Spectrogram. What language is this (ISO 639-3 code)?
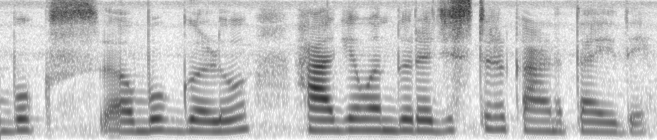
kan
